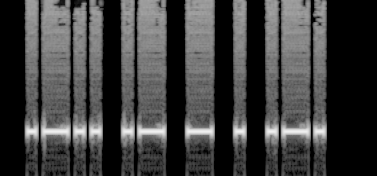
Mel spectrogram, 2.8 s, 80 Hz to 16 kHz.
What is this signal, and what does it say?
Morse code, heard as a keyed tone, about 20 wpm, 1000 Hz. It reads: LATER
